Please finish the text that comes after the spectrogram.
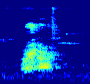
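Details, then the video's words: Male Indian ringneck parakeet learning Urdu words indoors: one brief, muffled, speech-like syllable with two soft swells, under half a second long, in a quiet room. "MY Talking Raw Male parrot try to learn words loudly (kia bol rha ho me,kia howa,kia hogaya,Mithu he"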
